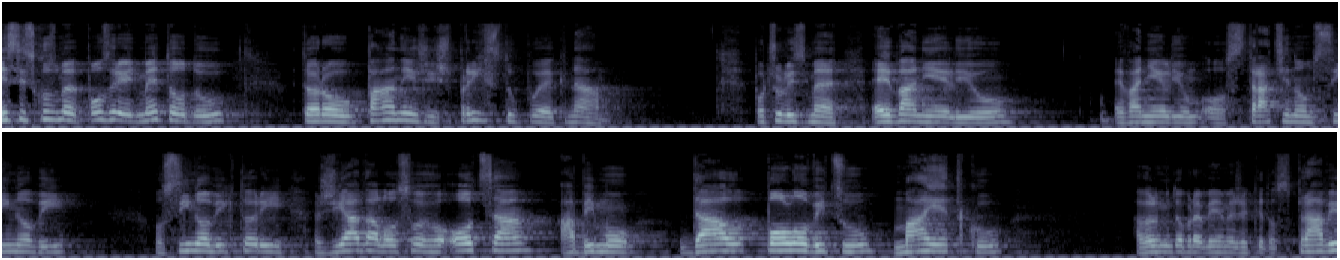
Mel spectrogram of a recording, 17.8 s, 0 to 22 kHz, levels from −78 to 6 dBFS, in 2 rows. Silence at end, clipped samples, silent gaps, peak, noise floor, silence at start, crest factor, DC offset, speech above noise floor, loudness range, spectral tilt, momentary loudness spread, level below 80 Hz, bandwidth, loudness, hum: 0 s; under 0.1%; none; -12 dBFS; -50 dBFS; 0 s; 20 dB; under 0.1%; 20 dB; 6 LU; -4.5 dB/octave; 12 LU; -64 dBFS; 11.5 kHz; -30 LUFS; none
